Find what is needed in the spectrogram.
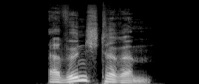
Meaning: strong dative masculine/neuter singular comparative degree of erwünscht
- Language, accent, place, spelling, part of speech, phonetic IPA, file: German, Germany, Berlin, erwünschterem, adjective, [ɛɐ̯ˈvʏnʃtəʁəm], De-erwünschterem.ogg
